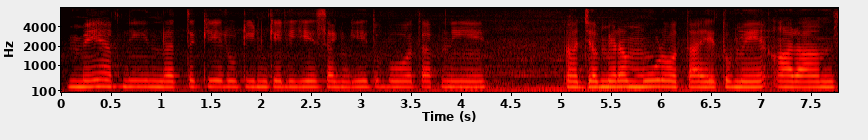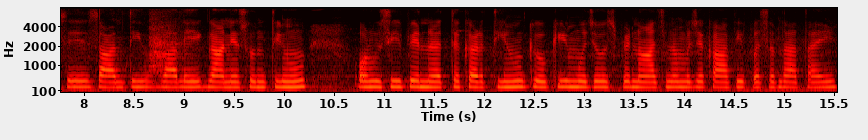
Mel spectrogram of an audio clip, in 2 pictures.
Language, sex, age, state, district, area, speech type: Hindi, female, 30-45, Madhya Pradesh, Bhopal, urban, spontaneous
